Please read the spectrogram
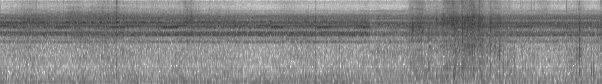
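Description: Crickets and other night insects trilling steadily in several high pitches, with footsteps swishing and rustling through tall grass, loudest about four and a half seconds in.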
